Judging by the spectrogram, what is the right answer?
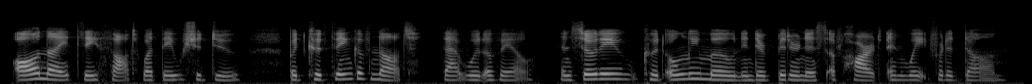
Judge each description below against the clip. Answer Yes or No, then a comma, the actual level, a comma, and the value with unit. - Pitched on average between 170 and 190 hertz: No, high, 210 Hz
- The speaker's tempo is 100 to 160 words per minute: No, average, 185 wpm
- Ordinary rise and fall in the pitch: No, narrow, 2.0 semitones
